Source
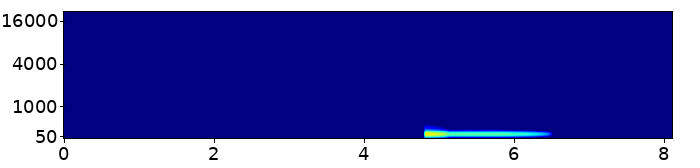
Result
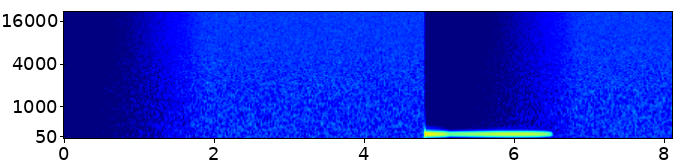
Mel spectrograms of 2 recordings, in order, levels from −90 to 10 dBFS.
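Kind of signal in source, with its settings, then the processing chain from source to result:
ADSR sine 140 Hz, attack 20 ms, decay 309 ms, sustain -21 dB, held 1.00 s, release 714 ms -23.5 dBFS
recorder AGC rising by 16 dB/s

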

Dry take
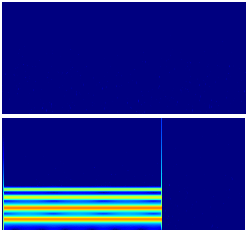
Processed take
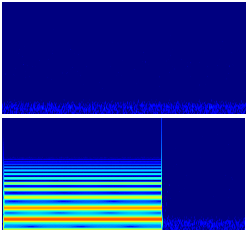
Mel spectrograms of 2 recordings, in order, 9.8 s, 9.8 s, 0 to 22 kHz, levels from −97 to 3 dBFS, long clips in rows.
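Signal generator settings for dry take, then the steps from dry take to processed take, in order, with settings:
steady additive tone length 3.16 s, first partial 399 Hz, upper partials 1.5/-13.5/-20 dB, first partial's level -21 dB
resonant low shelf 430 Hz +11.5 dB, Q 1.5; saturation -15.5 dBFS; dynamic bell 910 Hz, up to +6 dB, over -36 dBFS, Q 0.89

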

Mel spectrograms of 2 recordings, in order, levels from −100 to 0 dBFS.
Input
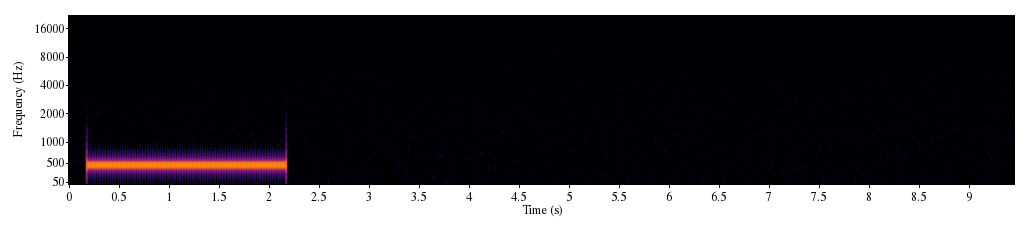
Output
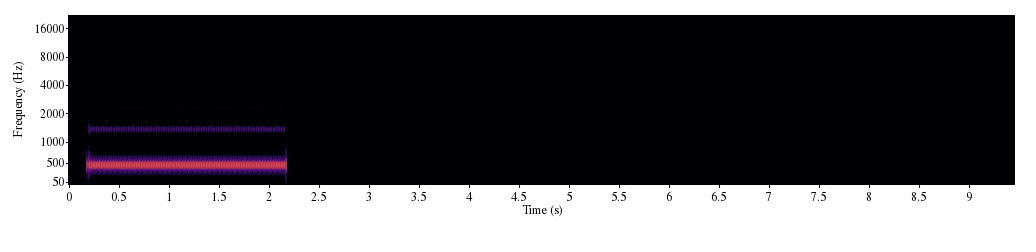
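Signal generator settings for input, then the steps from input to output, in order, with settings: call progress tone ringback tone, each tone -27 dBFS
gate -25 dBFS, range -24 dB; peak limiter -40.5 dBFS

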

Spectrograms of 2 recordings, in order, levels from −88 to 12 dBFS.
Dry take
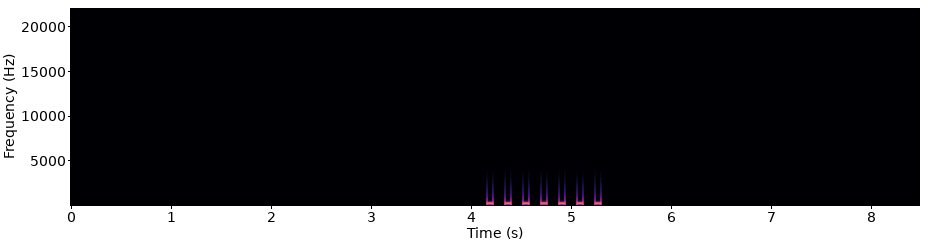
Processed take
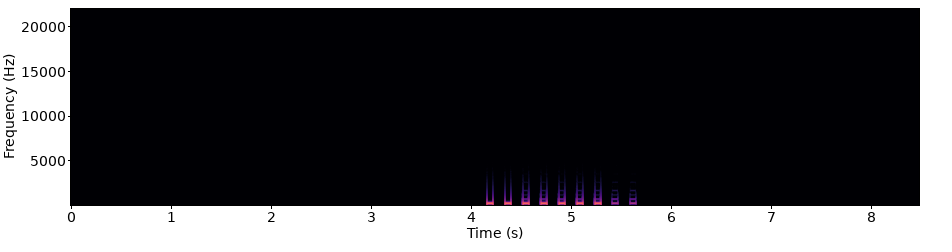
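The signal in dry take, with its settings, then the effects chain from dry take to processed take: tone bursts 236 Hz, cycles 14, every 0.18 s, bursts 7, -19 dBFS
speakerphone echo 350 ms, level -14 dB

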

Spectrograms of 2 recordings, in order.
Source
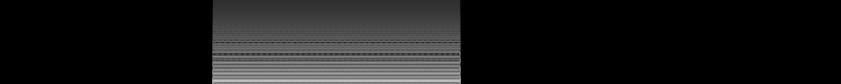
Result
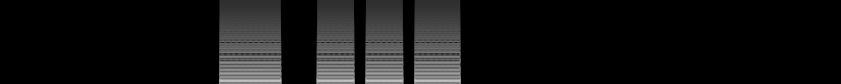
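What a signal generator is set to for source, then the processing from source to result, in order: pulse 171 Hz, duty 44% -17.5 dBFS 2.47 s
trance gate "x.xxxxx...xxx.xx" 123 bpm -60 dB

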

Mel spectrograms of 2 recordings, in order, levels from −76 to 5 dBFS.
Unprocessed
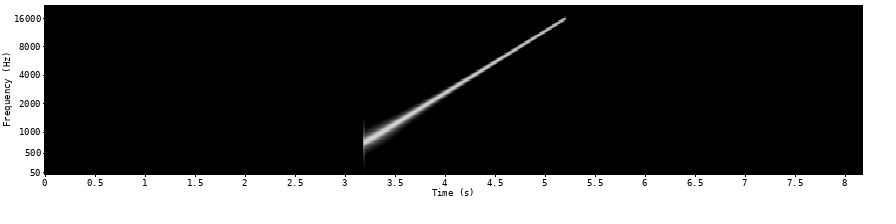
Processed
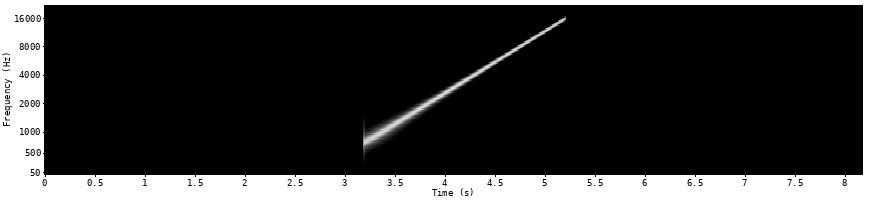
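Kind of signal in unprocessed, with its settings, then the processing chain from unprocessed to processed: log sweep 760 Hz -> 16 kHz 2.02 s -8.5 dBFS
tilt EQ +3 dB/octave; peak limiter -3 dBFS

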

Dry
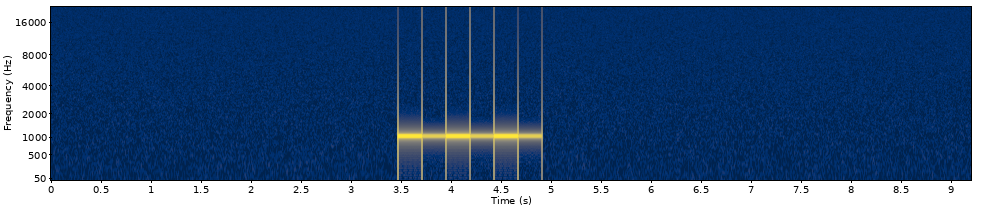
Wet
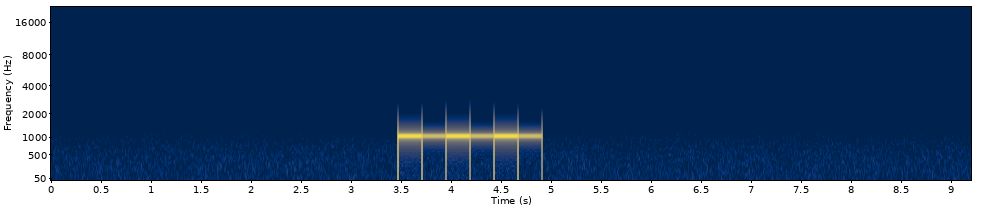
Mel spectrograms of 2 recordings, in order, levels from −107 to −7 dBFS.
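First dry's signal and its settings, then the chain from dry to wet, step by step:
two-level tone 1.04 kHz -3.5 dBFS, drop 13.5 dB, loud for 0.24 s, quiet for 0.24 s, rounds 3
Bessel low-pass 650 Hz, order 8

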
